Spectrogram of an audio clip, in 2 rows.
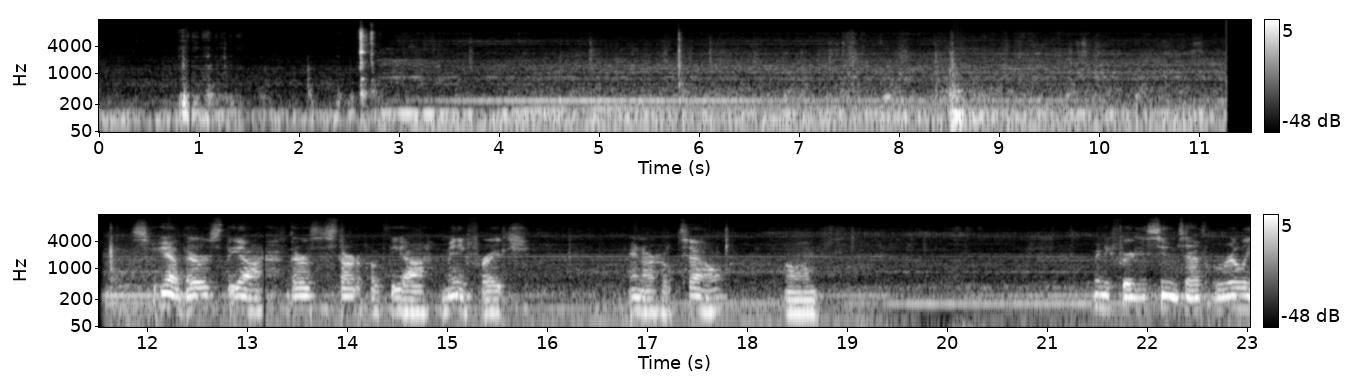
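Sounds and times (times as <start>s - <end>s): fridge compressor humming: 0.0s - 23.0s.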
